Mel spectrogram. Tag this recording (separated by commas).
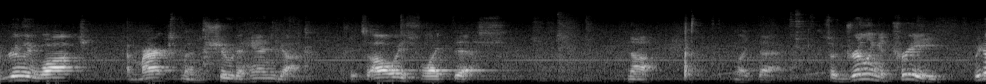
Speech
